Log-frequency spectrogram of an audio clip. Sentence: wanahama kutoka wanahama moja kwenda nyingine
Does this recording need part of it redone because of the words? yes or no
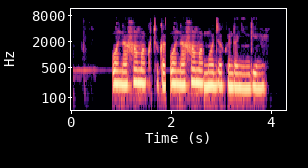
no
